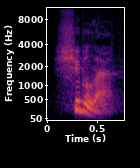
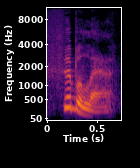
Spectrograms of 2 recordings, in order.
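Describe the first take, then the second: First: The word begins with an sh sound. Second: The word begins with a plain s sound. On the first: The speaker is from Gilead. The speaker calls it right. "if they pronounced it correctly" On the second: The speaker is from Ephraim. The speaker calls it wrong. "if they pronounced it Sibboleth"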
